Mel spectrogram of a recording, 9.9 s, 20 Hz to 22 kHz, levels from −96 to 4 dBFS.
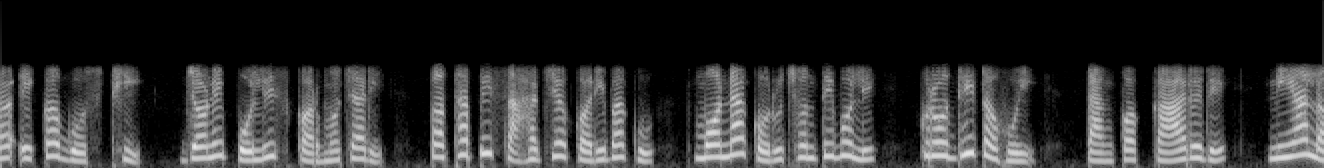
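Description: Across the whole clip, heavy Opus voice compression has squeezed the speech through the SILK coder in narrowband mode, which fits a bitrate near 8 kbps. Nothing survives above 4.3 kHz, so a spectrogram shows a flat ceiling there, and the coarse excitation leaves the voice muffled, hoarse and faintly robotic.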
